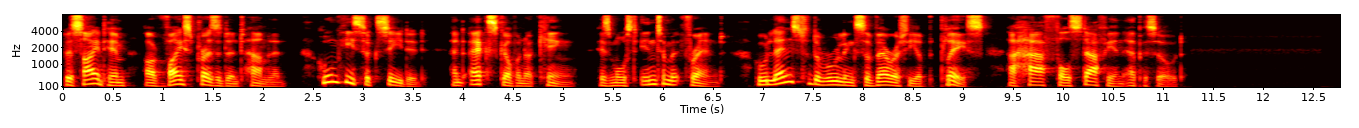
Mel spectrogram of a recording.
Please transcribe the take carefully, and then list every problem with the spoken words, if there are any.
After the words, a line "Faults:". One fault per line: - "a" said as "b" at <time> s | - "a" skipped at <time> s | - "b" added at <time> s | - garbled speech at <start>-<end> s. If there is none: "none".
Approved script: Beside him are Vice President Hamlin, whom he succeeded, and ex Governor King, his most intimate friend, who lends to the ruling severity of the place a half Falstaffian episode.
Beside him are Vice President Hamlin, whom he succeeded, and ex Governor King, his most intimate friend, who lends to the ruling severity of the place a half Falstaffian episode.
Faults:
none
